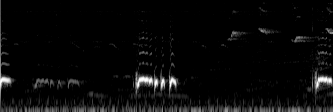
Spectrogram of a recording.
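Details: A zebra dove gives soft, rolling, staccato cooing bursts of four or five quick notes, repeated every one to two seconds, with faint higher chirps in the background; the recording is used as a call to stir reluctant doves into singing.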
